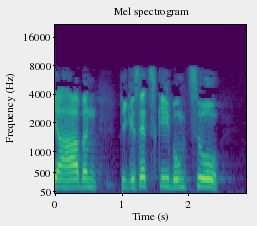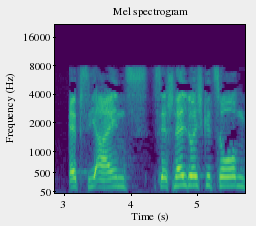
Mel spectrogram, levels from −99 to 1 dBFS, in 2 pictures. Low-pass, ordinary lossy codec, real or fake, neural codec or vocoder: none; none; real; none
